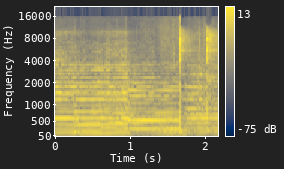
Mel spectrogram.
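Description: A song playing loudly through the Nylavee SK400 USB-powered computer speakers during a sound-quality test, with sustained notes that change pitch every half second or so.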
